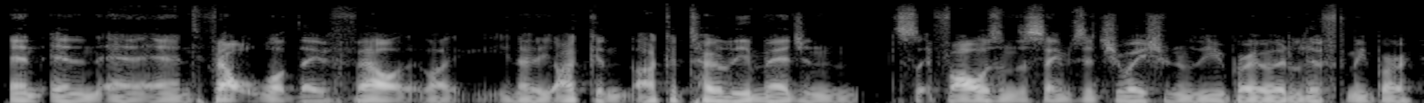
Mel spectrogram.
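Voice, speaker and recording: A man hosting a casual chat, speaking in a relaxed, thoughtful way with many restarts. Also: low-pitched, fairly quick, dry recording, studio quality. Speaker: host.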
